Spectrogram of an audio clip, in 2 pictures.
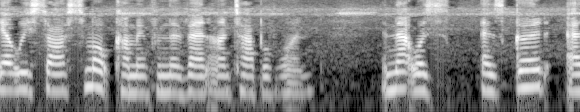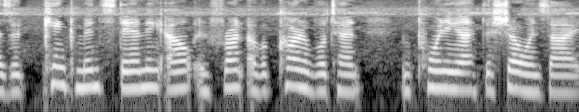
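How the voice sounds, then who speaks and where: In a put-on character voice, the speaker drawls at a fairly slow pace with a monotone, flat intonation. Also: woman. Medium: read story. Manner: folksy, drawling dialect.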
